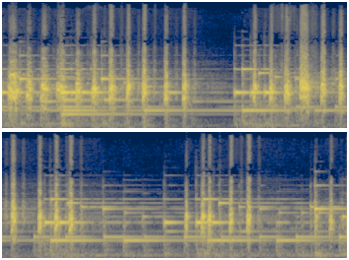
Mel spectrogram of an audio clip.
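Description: A bright, melodic song with sustained keyboard-like notes, overlaid with rapid chicken clucks and squawks that come in choppy bursts, pausing briefly before the tune and clucking resume.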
